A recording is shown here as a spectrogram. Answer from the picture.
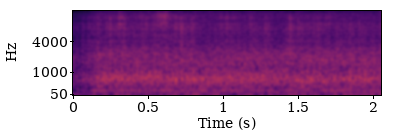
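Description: Steady low rumbling background noise with a faint constant hum, setting in abruptly at the start and holding level throughout.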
